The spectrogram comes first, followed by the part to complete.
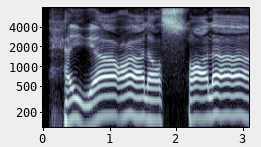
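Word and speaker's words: حي على الصلاة: দেখেন আমি আবার বলছি হাইয়া আলা সলাহ, বড় হা এখানে উচ্চারণ করতে হবে।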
